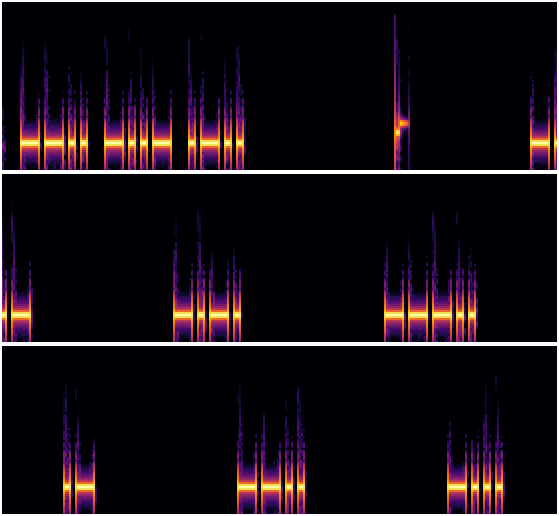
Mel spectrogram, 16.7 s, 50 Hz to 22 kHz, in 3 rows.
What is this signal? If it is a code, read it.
Morse code, heard as a keyed tone, about 20 wpm, spaced as for 7 wpm, 700 Hz. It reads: ZXL KC8AZB
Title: USA Call Signs - 6 Characters - 8x Character Spacing - 20wpm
